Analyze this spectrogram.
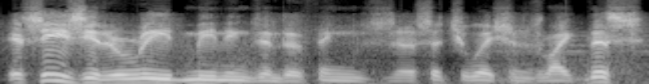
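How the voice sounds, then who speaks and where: An actor playing an easygoing, skeptical American police lieutenant in a 1950s radio drama, casually reasoning things through. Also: male voice, medium pitch, expressive, normal speed, pushed and bright, soft background music. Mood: placating skepticism. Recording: dull, lo-fi old radio recording.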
